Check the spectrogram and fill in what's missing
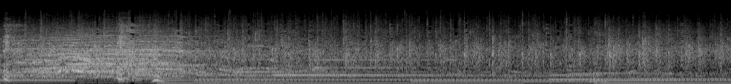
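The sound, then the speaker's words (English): A church audience shouts to the Lord and applauds in a loud, dense burst that gradually settles into steady clapping, while sustained low keyboard chords enter underneath after the first second or two. “Somebody give the Lord a shout.”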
